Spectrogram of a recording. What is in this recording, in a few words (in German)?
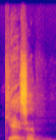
"chiese", Italienisch; Standard-Italienisch; Kirchen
